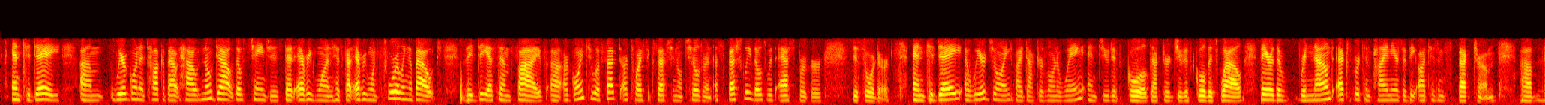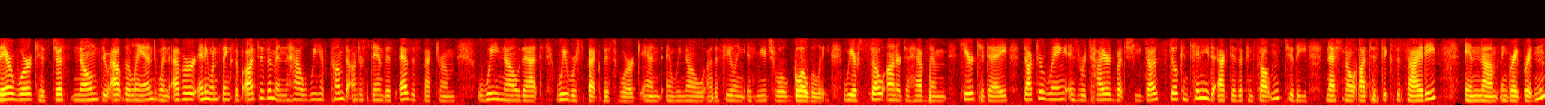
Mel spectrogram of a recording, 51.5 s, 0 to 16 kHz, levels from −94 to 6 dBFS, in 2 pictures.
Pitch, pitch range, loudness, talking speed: 180 Hz, 170-195 Hz, -22 LUFS, 165 wpm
